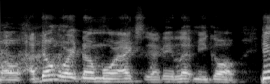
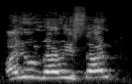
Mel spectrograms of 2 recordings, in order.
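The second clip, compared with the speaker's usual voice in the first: mock party auntie; 7 semitones higher, 6 dB louder than usual. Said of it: "I go to the parties, like".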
